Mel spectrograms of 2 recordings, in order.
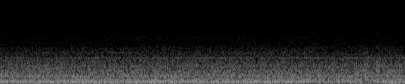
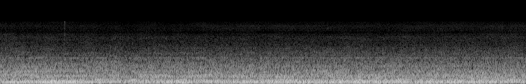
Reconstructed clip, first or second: second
